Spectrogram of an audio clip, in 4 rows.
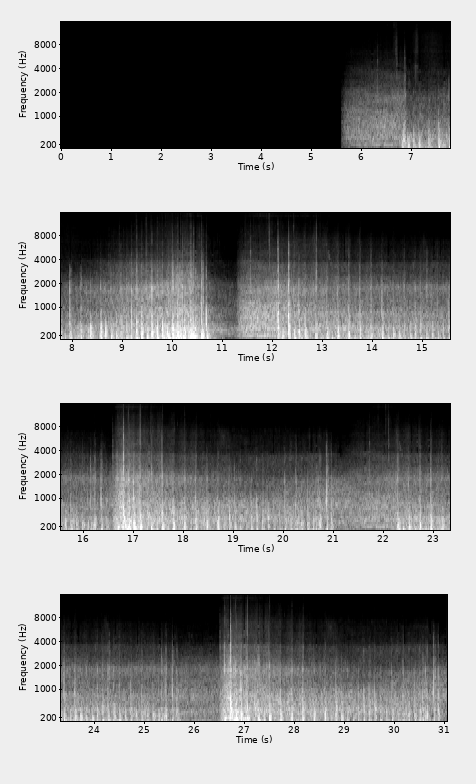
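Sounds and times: tyre and road noise: 5.6 - 31.0
rapid clatter and knocks: 6.8 - 21.2, 21.8 - 31.0.

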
